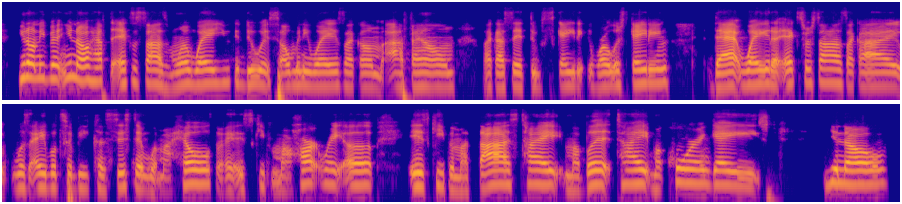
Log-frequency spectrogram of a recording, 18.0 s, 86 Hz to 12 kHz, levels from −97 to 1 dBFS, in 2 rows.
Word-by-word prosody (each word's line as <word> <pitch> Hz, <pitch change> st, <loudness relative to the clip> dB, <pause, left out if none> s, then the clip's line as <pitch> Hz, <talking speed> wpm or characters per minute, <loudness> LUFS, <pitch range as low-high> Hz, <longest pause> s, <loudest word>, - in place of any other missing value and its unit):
you 265 Hz, -, -2 dB
don't 265 Hz, -2 st, +6 dB
even 255 Hz, 0 st, -1 dB
you 280 Hz, -, -2 dB
know, 235 Hz, -2 st, +6 dB
have 225 Hz, -1 st, -1 dB
to -, -, -4 dB
exercise 195 Hz, -2 st, 0 dB
1 185 Hz, +4 st, -2 dB
way, 195 Hz, +1 st, +2 dB
you 200 Hz, +1 st, -10 dB
can 205 Hz, -2 st, -11 dB
do 195 Hz, +1 st, -3 dB
it 185 Hz, -, -5 dB
so 170 Hz, -, -2 dB
many 185 Hz, 0 st, -4 dB
ways, 175 Hz, 0 st, -2 dB
like, 170 Hz, -1 st, -5 dB
um, 165 Hz, -1 st, -4 dB
I 170 Hz, -, -1 dB
found 170 Hz, -1 st, -2 dB, 0.3 s
like 170 Hz, -, -6 dB
I 165 Hz, -, +2 dB
said, 165 Hz, 0 st, -3 dB
through 170 Hz, -, -9 dB
skati 175 Hz, +2 st, -5 dB
roller 170 Hz, +2 st, -1 dB
skating, 205 Hz, +3 st, 0 dB, 0.5 s
that 175 Hz, +2 st, +7 dB
way 195 Hz, +1 st, +3 dB
to -, -, 0 dB
exercise, 205 Hz, +1 st, 0 dB
like 180 Hz, -, -6 dB
I 175 Hz, -1 st, +1 dB
was 180 Hz, 0 st, -6 dB
able 180 Hz, +1 st, -1 dB
to -, -, -8 dB
be 175 Hz, -1 st, -10 dB
consistent 175 Hz, +1 st, -5 dB
with 150 Hz, -, -7 dB
my 140 Hz, -, -8 dB
health, 215 Hz, 0 st, +2 dB
uh, -, -, -8 dB
i -, -, -4 dB
it's -, -, -8 dB
keeping 190 Hz, -, -14 dB
my -, -, -5 dB
heart 220 Hz, +1 st, +2 dB
rate 215 Hz, -2 st, -3 dB
up, 200 Hz, 0 st, +2 dB, 0.3 s
it's 190 Hz, 0 st, +2 dB
keeping 185 Hz, -5 st, -7 dB
my -, -, -6 dB
thighs 205 Hz, +3 st, +6 dB
tight, 210 Hz, -1 st, +2 dB
my 160 Hz, -1 st, -6 dB
butt 205 Hz, +5 st, +2 dB
tight, 215 Hz, 0 st, 0 dB
my 165 Hz, -1 st, -7 dB
core 230 Hz, +5 st, -1 dB
engaged, 210 Hz, -, -1 dB, 0.5 s
you 225 Hz, +2 st, 0 dB
know? 210 Hz, +1 st, +5 dB
195 Hz, 210 wpm, -23 LUFS, 175-210 Hz, 0.5 s, that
